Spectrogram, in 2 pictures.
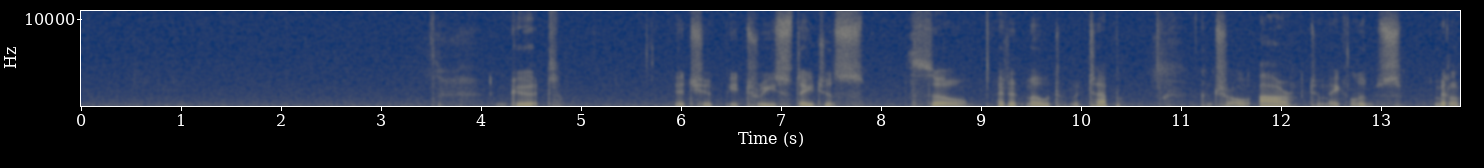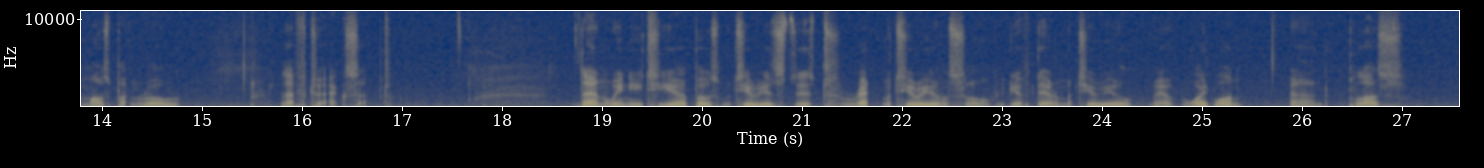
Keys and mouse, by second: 0.6 s, 2.9-5.7 drag, 5.7 middle drag, 7.9-9.3 drag, 9.3 Tab, 11.5 ctrl+r.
